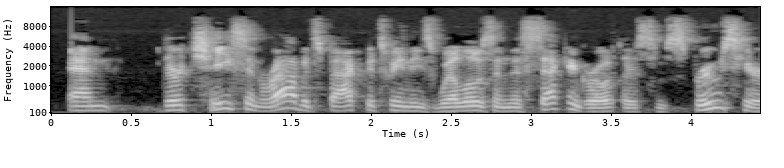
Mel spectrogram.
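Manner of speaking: ordinary talk, nothing marked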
